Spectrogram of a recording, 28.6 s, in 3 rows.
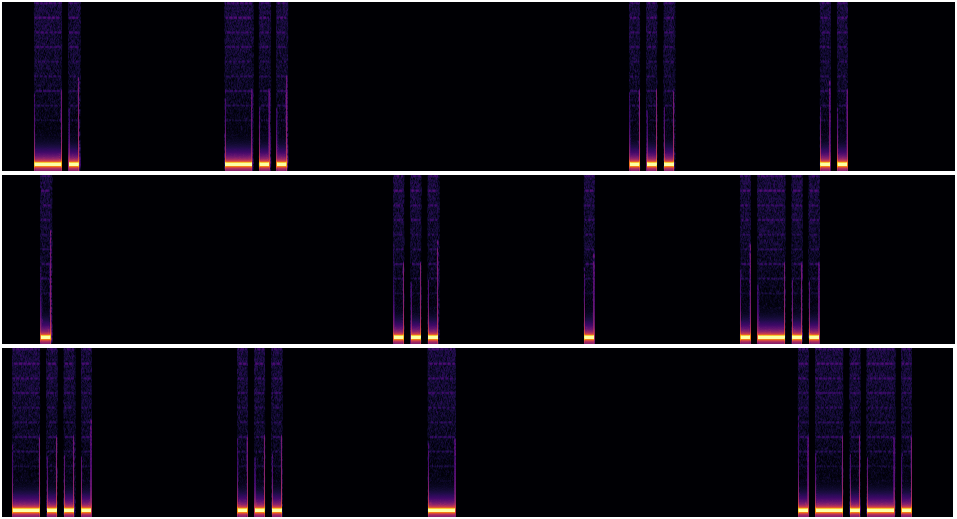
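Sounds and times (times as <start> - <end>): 
CW morse code beeps: 0.3 - 0.8, 2.2 - 2.9, 6.3 - 6.8, 8.2 - 8.5, 13.5 - 13.9, 16.9 - 17.7, 19.2 - 20.0, 21.4 - 21.9, 23.3 - 23.6, 27.0 - 28.2.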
